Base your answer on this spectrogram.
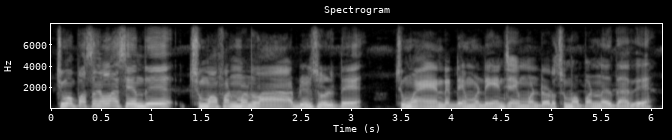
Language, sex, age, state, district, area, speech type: Tamil, male, 18-30, Tamil Nadu, Nagapattinam, rural, spontaneous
